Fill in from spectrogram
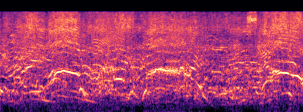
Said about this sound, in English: Look at this crush of shoppers in a Chattanooga Victoria's Secret pink store. The stampede over Sherpa jackets, people seen shoving each other, one sales rep climbing on a table to escape the crowd.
